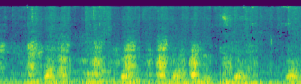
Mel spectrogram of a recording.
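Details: Wolfdog at a dog park, said to be threatening a man: a string of short, moaning, harmonic vocal pulses, roughly two or three per second, rising and falling, with low background rumble.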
